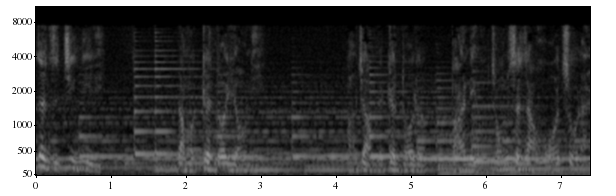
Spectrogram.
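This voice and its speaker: A man leads a congregation in fervent prayer and then teaches from scripture. His delivery is repetitive and builds in intensity. The recording is a bit dull, with loud instrumental music underneath. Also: mid-range voice. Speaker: pastor. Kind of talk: prayer and sermon.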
